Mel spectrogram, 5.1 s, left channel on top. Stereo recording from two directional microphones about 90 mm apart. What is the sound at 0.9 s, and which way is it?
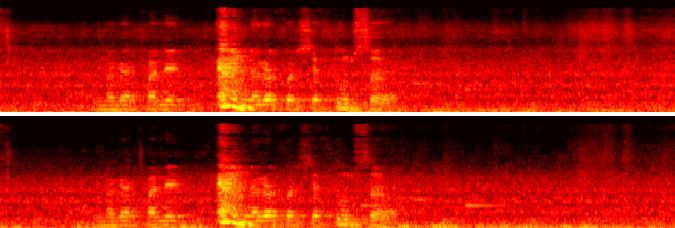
A man's voice, 10° left (ahead or behind).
